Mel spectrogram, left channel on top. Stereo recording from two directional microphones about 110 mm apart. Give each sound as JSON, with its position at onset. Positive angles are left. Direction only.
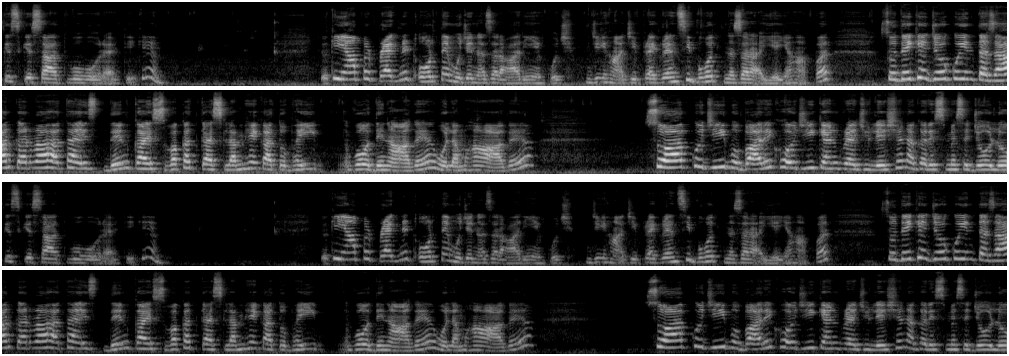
{"t": 0.0, "sound": "a woman's voice", "side_deg": 35}
{"t": 3.2, "sound": "a woman's voice", "side_deg": 40}
{"t": 16.6, "sound": "a woman's voice", "side_deg": 40}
